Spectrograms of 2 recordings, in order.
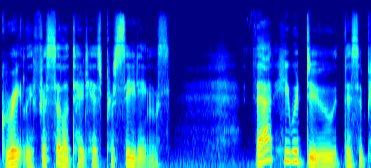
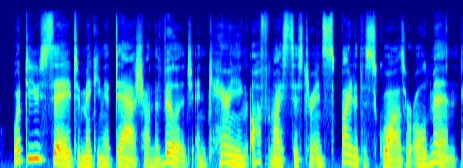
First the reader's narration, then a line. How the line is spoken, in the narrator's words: exclaimed Carlos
